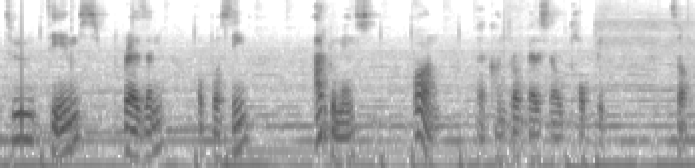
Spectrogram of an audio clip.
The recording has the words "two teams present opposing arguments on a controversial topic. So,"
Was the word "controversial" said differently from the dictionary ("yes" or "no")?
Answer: yes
